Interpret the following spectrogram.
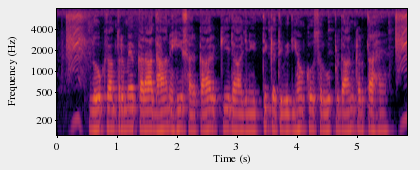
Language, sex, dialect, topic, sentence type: Hindi, male, Awadhi Bundeli, banking, statement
